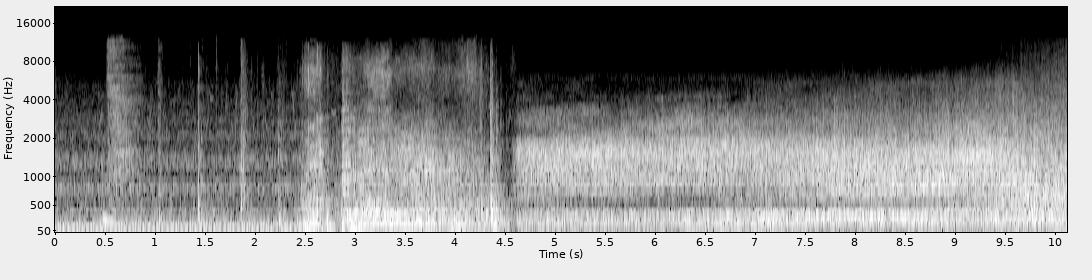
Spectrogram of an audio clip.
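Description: Car engine running, revved up and back down once about two and a half seconds in, to clear what is taken for dirt in its fuel filter; then, from a sudden change near halfway, a steady rush of driving noise.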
